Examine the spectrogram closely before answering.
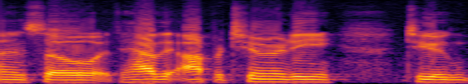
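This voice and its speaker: Talking at a fairly quick pace, a man uses a fairly low pitch and a monotone, flat intonation. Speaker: city manager candidate. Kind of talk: job interview. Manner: halting; fast.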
